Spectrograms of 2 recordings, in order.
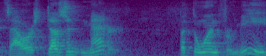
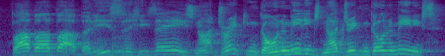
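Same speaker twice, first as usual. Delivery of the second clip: mocking rant; 5 semitones higher, 9 dB louder than usual. Real, not acted. Ranting about his brother's routine.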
